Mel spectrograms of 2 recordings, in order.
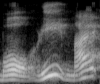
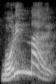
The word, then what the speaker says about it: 머리말: 잘못 파괴된 필히 있습니다 머릿말 이라고 발음을 하지 않구요 우리는 머리 말이라고 그대로 굳어 께 발음을 해 주시면 됩니다 경상 사람들이 아무래도 발음이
